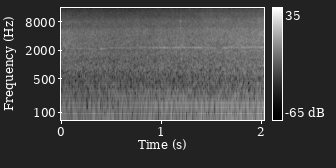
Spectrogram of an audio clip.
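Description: Street traffic noise: a steady low engine hum, with a faint thin high tone starting about half a second in.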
